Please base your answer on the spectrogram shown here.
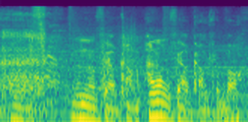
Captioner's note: laughs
